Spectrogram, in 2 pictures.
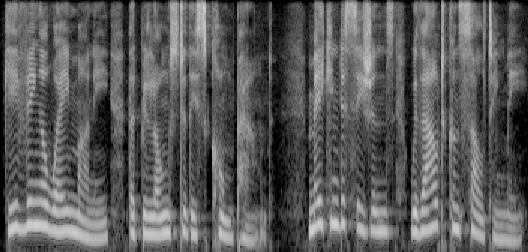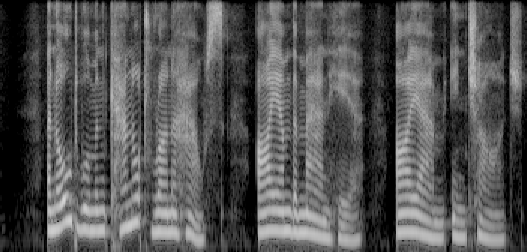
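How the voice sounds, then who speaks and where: A woman puts on an arrogant village man, a cruel grown son from a folktale. The voice is low and dark, with a slow, self-righteous delivery that lays down the law. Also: expressive. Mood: self-righteous boasting.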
